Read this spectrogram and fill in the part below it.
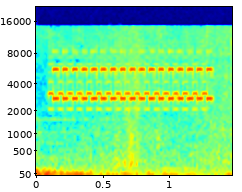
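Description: A telephone rings with a bright, steady electronic tone that holds for over a second before cutting off, heard alone over a low background hum.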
